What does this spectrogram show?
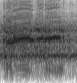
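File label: Russian calm; Ka-50; Wingman; DCS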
